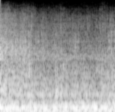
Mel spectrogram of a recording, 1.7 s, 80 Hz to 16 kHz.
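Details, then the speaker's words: Hotpoint VWSR4150DAWW washer after replacing the WH23X10013 drain pump for a no-spin/no-drain fault, with the pump wired but left unmounted to check for leaks: a steady low motor hum with water rushing through and no grinding is normal drain pump operation. "I can hear the water draining out and just going to monitor it for leaks in any way"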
